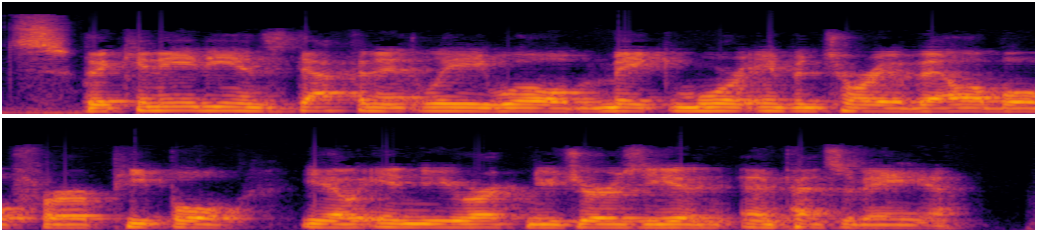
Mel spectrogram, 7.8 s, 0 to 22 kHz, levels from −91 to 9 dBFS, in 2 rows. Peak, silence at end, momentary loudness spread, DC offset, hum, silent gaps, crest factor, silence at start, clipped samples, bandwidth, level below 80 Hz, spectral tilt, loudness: -6 dBFS; 0.3 s; 4 LU; under 0.1%; none; none; 14 dB; 0 s; under 0.1%; 14 kHz; -54 dBFS; -5.5 dB/octave; -19 LUFS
